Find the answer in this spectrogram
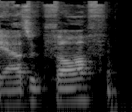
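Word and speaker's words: Azagthoth: by guitar player trey azakhthoff that's not his uh birth name i'm pretty sure that's how you say it it's i think it's the same as the lovecraftian entity as a thoth it's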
